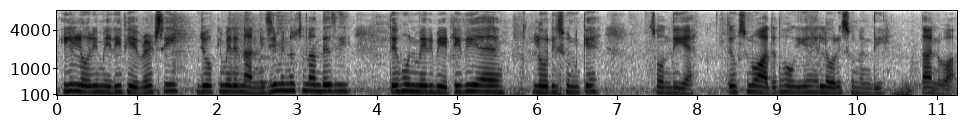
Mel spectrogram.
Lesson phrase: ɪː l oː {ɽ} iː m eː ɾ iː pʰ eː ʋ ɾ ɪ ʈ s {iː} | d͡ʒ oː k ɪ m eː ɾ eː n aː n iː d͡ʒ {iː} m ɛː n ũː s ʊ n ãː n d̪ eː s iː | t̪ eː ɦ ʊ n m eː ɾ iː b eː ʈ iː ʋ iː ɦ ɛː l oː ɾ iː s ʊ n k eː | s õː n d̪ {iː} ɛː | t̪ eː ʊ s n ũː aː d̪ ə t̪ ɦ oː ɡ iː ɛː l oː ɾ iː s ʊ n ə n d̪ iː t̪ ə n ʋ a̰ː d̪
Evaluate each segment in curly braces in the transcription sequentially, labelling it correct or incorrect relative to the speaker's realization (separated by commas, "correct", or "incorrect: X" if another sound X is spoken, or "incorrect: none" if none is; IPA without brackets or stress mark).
incorrect: ɾ, correct, correct, correct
